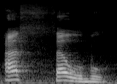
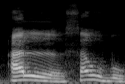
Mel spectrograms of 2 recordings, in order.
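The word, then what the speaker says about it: الثوب: Saubun ditambah alif lam, maka karena huruf sa ini merupakan huruf syamsiyah, cara membaca alif lamnya adalah dileburkan, masuk ditasdidkan dia huruf syamsiyahnya, huruf sa-nya ditasdidkan menjadi as-saubu. Jadi bukan al-saubu, bukan seperti huruf qamariyah cara membacanya, bukan al begitu, namun ditasdidkan huruf syamsiyahnya, as-saubu.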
